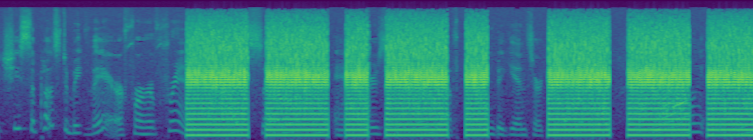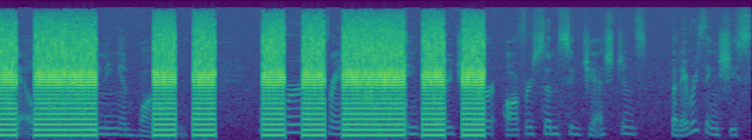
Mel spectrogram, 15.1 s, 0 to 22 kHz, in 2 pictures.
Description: Morse code (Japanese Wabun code), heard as a buzzer, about 6 wpm, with speech in English. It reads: シゴト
